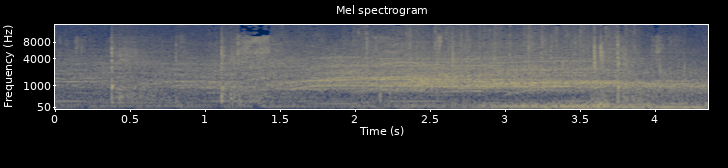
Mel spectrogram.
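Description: A tennis crowd erupts as a player loses the first point of her match, the roar of cheering and shouting swelling steadily louder and reaching its peak near the end, with a few sharp thuds early on.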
